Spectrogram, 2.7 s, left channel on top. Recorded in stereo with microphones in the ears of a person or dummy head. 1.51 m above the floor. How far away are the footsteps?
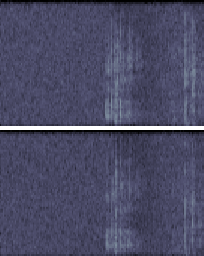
About 4.5 m.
